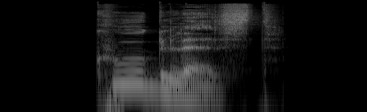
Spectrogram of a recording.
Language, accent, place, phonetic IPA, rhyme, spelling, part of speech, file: German, Germany, Berlin, [ˈkuːɡləst], -uːɡləst, kuglest, verb, De-kuglest.ogg
- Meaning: second-person singular subjunctive I of kugeln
